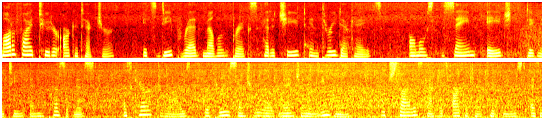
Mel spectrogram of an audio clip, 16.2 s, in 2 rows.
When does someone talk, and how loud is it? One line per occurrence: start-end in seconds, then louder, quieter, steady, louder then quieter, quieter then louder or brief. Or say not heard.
0.0-16.1 steady.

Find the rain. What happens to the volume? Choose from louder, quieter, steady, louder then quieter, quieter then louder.
louder.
